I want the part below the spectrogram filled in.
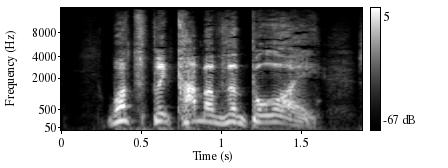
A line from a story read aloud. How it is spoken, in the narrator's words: said the Jew, threatening him with horrid imprecations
